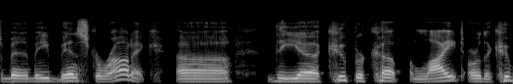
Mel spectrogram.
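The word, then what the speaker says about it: Skowronek: And he spells his name S-K-O-W, by the way, but it's pronounced Skoranek.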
